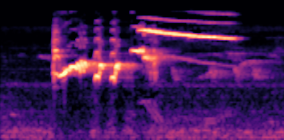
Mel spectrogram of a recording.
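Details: Lure song of an orange-headed thrush for prompting birds that will not sing: a quick chirpy opening, warbled whistles, then a long thin high whistle gliding gently downward.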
